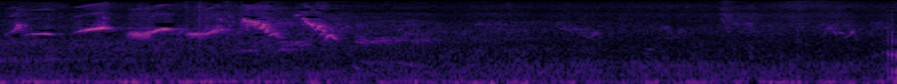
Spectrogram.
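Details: Agitated free male double-collared seedeater, worked up by a female close by, gives a rapid run of high slurred whistled notes, some rising and falling, before fading into scattered faint chirps over low rumble.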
